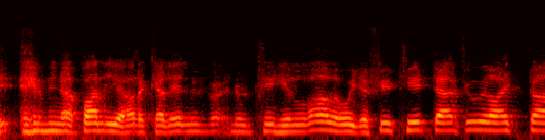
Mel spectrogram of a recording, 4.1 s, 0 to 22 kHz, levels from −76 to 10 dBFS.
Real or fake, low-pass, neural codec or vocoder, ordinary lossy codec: fake; 10.8 kHz; codec, 16 kHz in and 24 kHz out, 0.6 kbps, FocalCodec, streaming, 4096 codes; none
